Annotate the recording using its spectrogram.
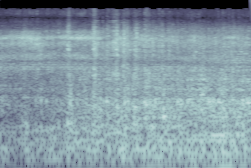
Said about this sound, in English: That's that roller moving. That's what I want them to do. And actually, he's coming in reverse.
